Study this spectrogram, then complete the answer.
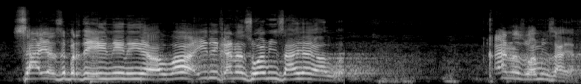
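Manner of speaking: wife crediting her husband, high and imploring; tearful grateful wife. Acted. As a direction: climb high like a wife overcome with gratitude. Wife's voice praising husband.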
